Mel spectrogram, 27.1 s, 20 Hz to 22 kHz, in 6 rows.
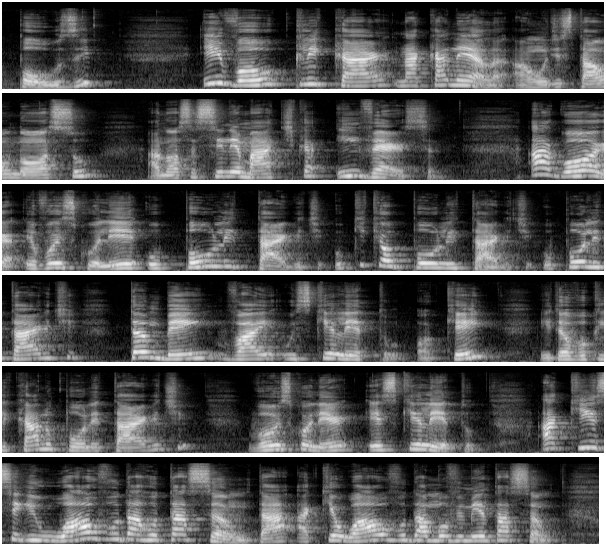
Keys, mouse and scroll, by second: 0.7 click, 1.2 middle click, 2.1 right click, 2.9 scroll up 3, 4.8 click, 7.2-8.0 scroll down 1, 18.3 click.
